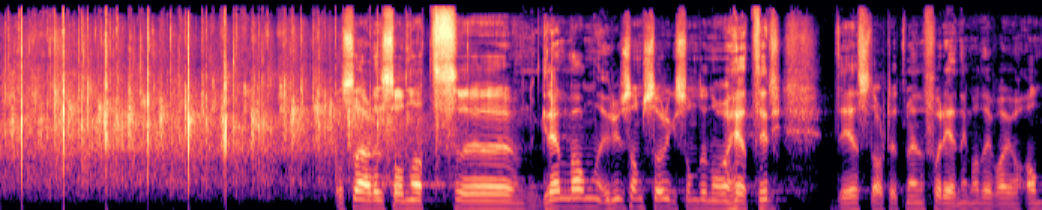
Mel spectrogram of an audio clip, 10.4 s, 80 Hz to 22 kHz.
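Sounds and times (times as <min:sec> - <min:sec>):
audience applause: 0:00.0 - 0:04.4
speech: 0:03.4 - 0:10.4.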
